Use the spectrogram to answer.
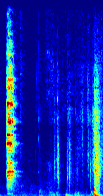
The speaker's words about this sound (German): Komm, dann stoßen wir mal an. Prost.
